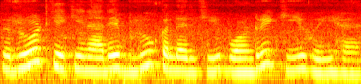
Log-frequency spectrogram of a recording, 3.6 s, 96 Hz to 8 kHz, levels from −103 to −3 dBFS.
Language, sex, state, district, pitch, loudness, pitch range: Hindi, female, Uttar Pradesh, Lucknow, 205 Hz, -14 LUFS, 190-225 Hz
